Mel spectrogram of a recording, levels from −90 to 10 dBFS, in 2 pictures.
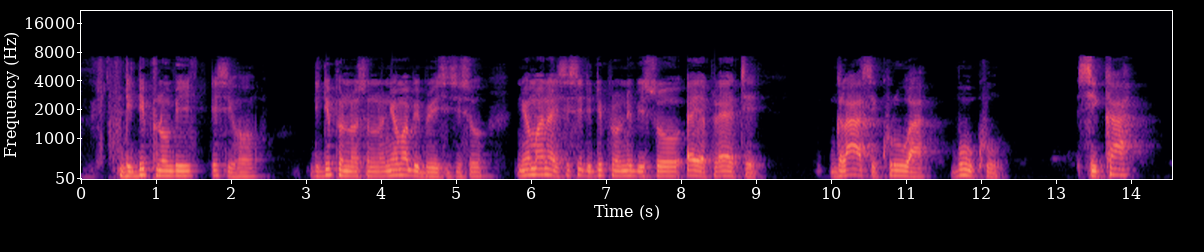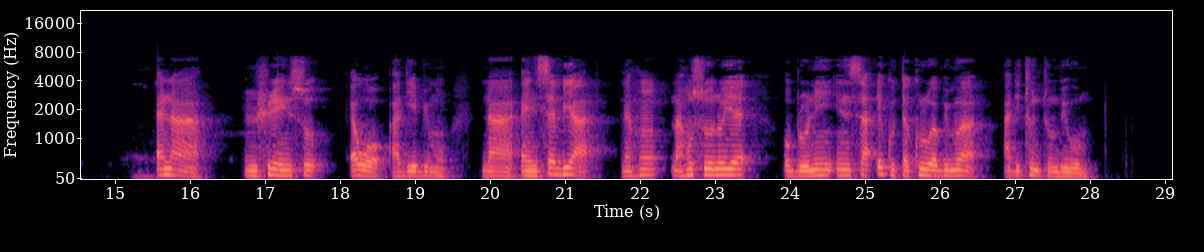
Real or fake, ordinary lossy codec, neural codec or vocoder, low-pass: real; AAC, 32 kbps; none; 7.2 kHz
